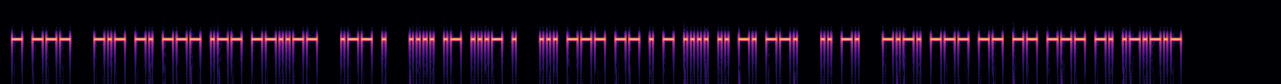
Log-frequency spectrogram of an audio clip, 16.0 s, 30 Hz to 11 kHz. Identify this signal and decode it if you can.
Morse code, heard as a keyed tone, about 28 wpm, 700 Hz. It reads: TO KNOW, WE HAVE SOMETHING IN COMMON.
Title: Sentences from Top 1000 Words - Review Part 3 - 28wpm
